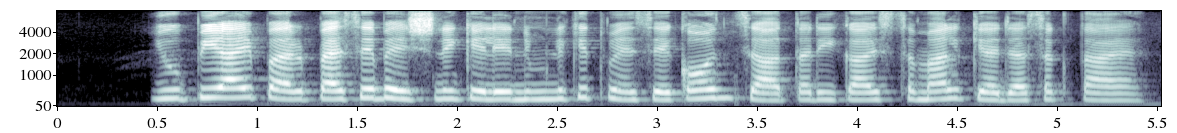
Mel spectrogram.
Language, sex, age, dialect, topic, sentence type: Hindi, female, 18-24, Hindustani Malvi Khadi Boli, banking, question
